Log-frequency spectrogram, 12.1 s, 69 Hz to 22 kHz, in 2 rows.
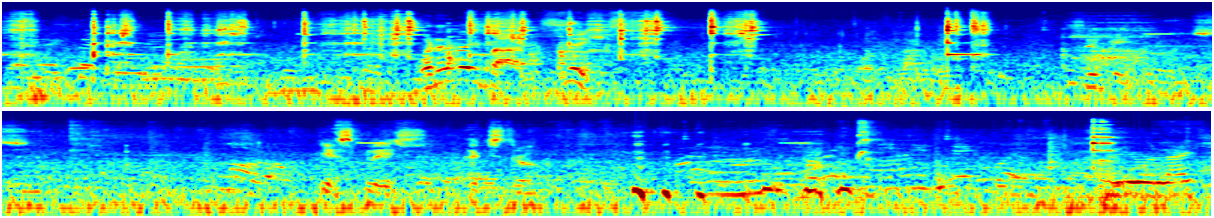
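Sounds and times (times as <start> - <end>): metal tongs scraping a pan: 0.0 - 3.9, 4.7 - 5.0.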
